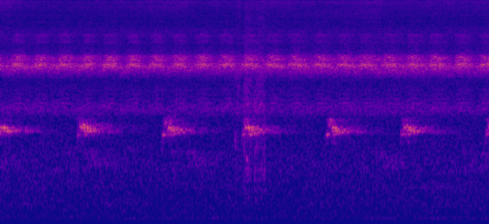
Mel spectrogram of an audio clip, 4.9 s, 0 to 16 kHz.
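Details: Mountain peacock-pheasant giving short, slightly falling whistled notes, each about a third of a second long, repeated roughly every 0.8 seconds, over a loud, steady, high-pitched insect chorus.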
